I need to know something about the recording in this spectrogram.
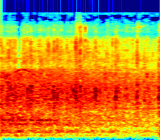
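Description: A large crowd applauding, the applause slowly dying down.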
